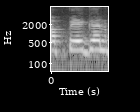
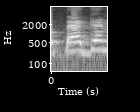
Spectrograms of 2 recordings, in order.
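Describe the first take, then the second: First: पेगन with a long "e" as in "pay"; पेगन said "paygan", the right way; correct pronunciation. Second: पैगन with an open "ai" vowel; पैगन said "paigan", the wrong way; wrong pronunciation. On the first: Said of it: "पेगन पढ़ना है". (पेगन का सही उच्चारण, लंबे "ए" के साथ) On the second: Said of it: "इसको पैगन नहीं पढ़ना". (पैगन का गलत उच्चारण, "ऐ" के साथ) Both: Shown as a demonstration.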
